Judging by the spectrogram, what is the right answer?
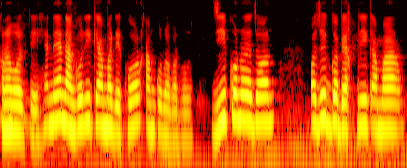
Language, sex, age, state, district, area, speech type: Assamese, female, 45-60, Assam, Udalguri, rural, spontaneous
